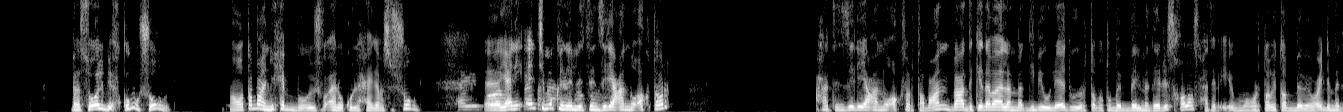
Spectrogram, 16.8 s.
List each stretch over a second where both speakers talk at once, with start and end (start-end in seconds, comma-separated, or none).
6.0-7.8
